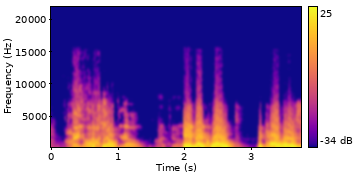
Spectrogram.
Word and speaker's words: Acho: Sports moron number one of the week, Emmanuel, how do you say his last name? Acho? Acco? Acho.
